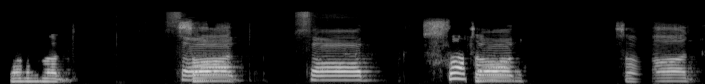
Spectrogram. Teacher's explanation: সদ জিহ্বার আগা, সামনের নিচের দাঁতের আগা থেকে শীষ সহ মোটাভাবে আদায় হয়। صاد মোটাভাবে উচ্চারণ করতে হবে।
